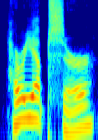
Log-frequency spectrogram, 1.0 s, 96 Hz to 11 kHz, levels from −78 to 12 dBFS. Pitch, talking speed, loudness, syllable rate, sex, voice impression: 170 Hz, 185 wpm, -15 LUFS, 5.6 syllables/s, male, very masculine, very adult-like, thick, relaxed, weak, slightly bright, soft, slightly muffled, fluent, cool, very intellectual, refreshing, very sincere, very calm, slightly mature, friendly, reassuring, slightly unique, elegant, sweet, lively, very kind, modest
